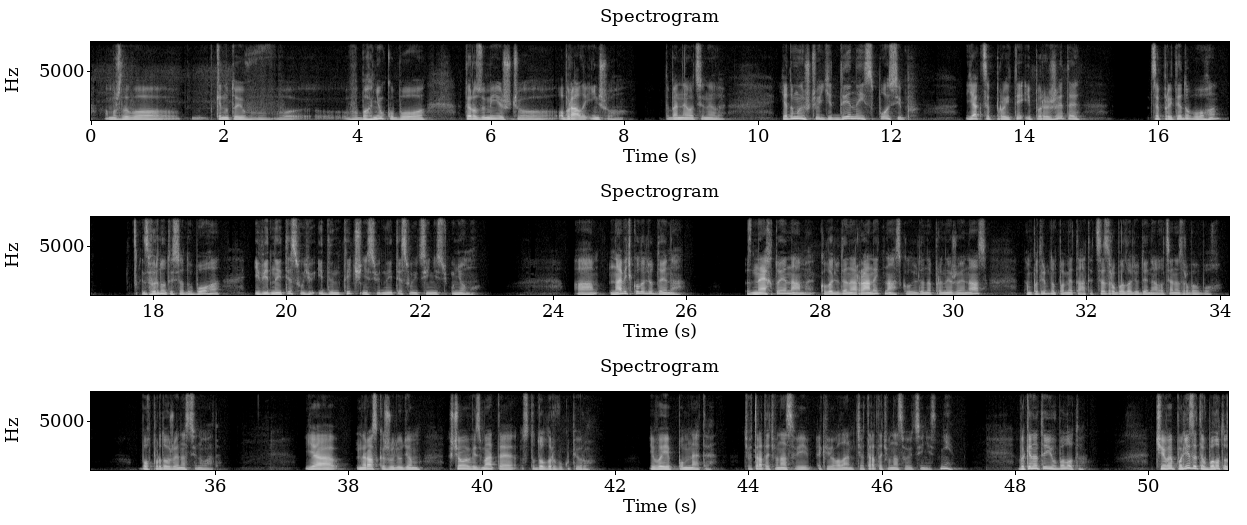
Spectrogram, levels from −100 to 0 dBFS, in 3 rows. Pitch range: 120-140 Hz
